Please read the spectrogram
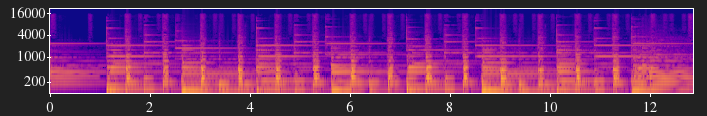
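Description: Background music: a chiming, bell-like melody of struck notes that ring and fade, joined about a second in by deep bass notes in a steady pulse.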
